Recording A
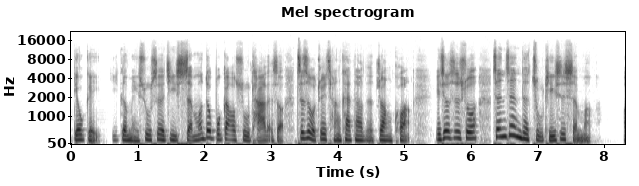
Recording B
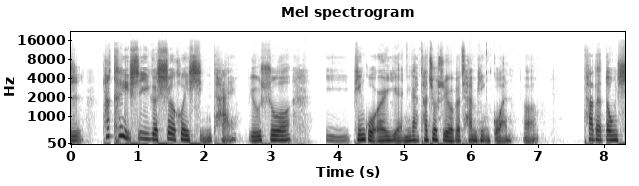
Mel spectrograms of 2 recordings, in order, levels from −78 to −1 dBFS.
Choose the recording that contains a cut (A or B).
A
